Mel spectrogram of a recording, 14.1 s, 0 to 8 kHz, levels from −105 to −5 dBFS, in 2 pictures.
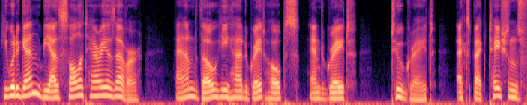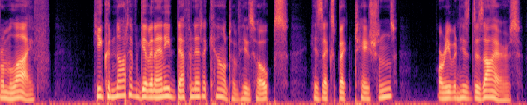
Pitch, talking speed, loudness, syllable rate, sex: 140 Hz, 155 wpm, -19 LUFS, 5.3 syllables/s, male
